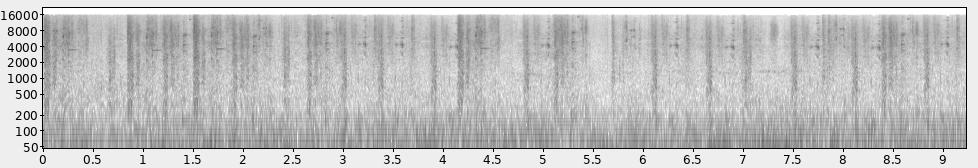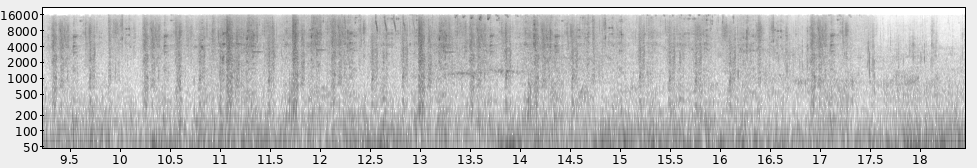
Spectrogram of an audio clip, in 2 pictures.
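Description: Footsteps crunch steadily on sand and gravel.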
